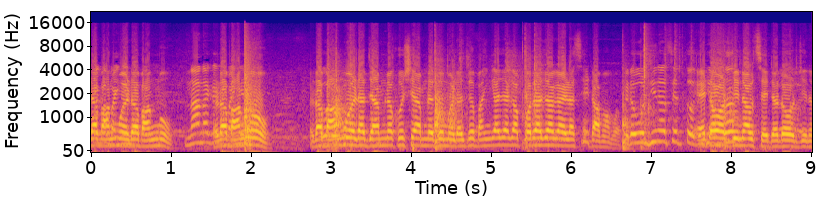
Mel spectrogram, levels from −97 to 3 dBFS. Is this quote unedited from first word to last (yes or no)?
yes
